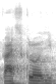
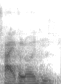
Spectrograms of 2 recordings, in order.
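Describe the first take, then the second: First: The word begins with a sounded p. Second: The word begins with an s sound. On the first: The speaker calls it wrong. "पाइस्कोलॉजी नहीं" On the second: The speaker calls it right. "इसको बोलेंगे बोलो साइकोलॉजी"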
